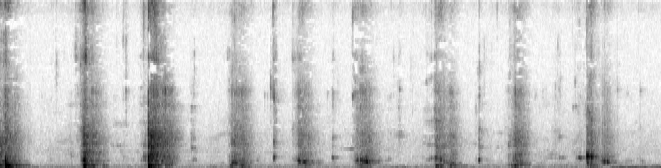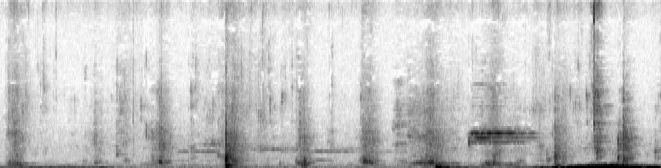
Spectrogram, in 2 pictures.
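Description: Close-miked mouth sounds of a man chewing a mouthful of rice with dal and potato bhujiya: irregular wet smacks and clicks, a few a second, with a low hum near the end.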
